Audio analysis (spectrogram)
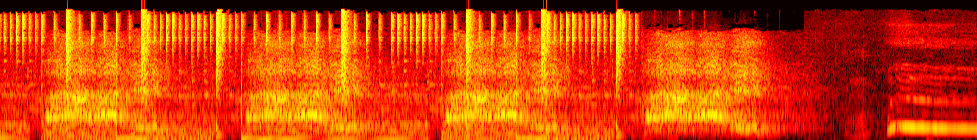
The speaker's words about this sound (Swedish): Jubel i bakgrunden.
